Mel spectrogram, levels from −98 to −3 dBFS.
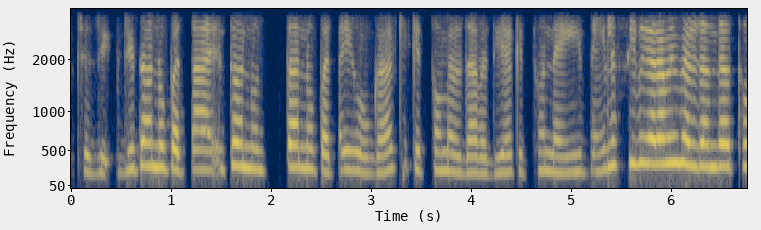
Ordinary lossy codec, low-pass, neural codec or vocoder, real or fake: none; 3.6 kHz; none; real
